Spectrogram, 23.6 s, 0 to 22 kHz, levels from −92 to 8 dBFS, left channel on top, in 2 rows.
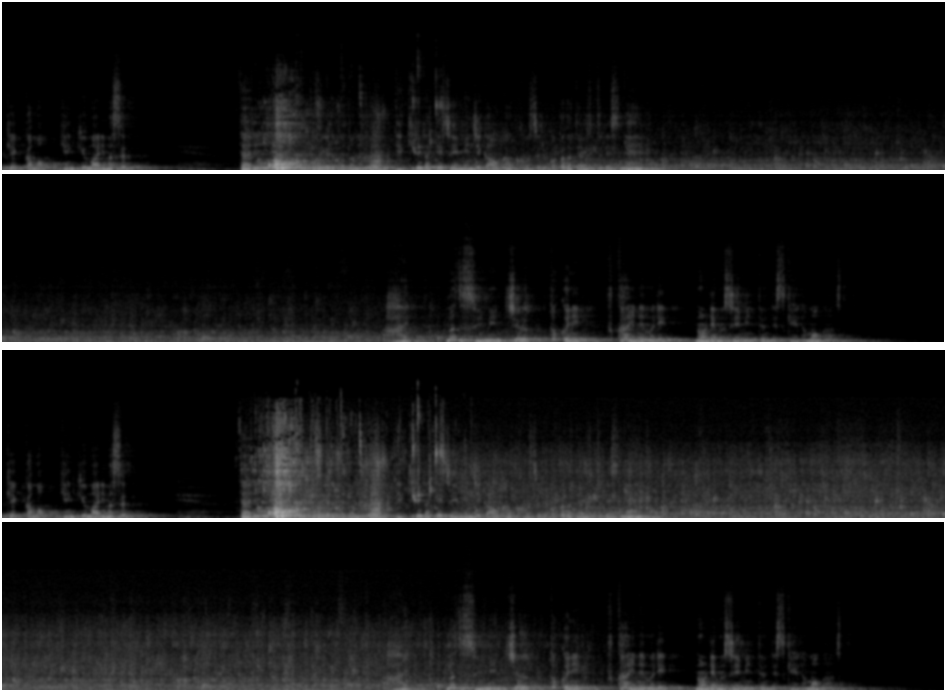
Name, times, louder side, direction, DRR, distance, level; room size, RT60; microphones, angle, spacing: voice 1, 0.0-1.6 3.0-8.0 16.6-16.9 17.3-19.1 19.5-20.1 20.5-22.3, equal, 5° right, 6 dB, 2.2 m, -46 dB
voice 2, 2.2-2.9 8.7-16.4, right 1 dB, 85° right, 3 dB, 7.2 m, -65 dB
sound 1, 2.9-19.4, right 3 dB, 55° right, 0.7 m, -44 dB
28.5 x 21.0 x 7.1 m, 1.3 s
head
